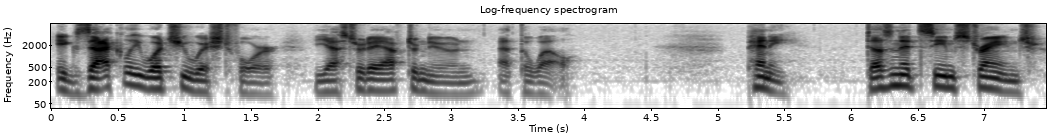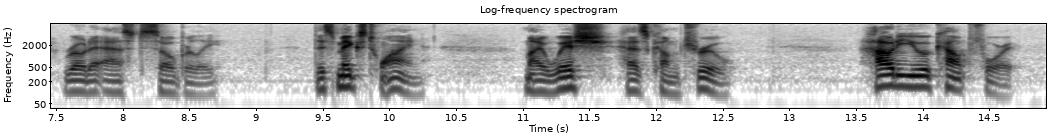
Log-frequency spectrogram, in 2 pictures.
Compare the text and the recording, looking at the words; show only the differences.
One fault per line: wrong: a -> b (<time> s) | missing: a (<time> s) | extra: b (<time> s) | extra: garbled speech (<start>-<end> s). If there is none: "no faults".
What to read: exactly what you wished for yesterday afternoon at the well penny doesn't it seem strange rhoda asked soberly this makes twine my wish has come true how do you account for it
no faults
